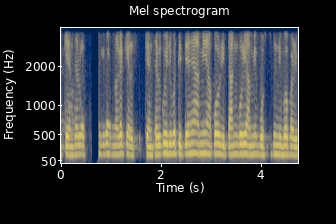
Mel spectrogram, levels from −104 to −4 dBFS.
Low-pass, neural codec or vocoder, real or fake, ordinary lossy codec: 3.6 kHz; none; real; none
